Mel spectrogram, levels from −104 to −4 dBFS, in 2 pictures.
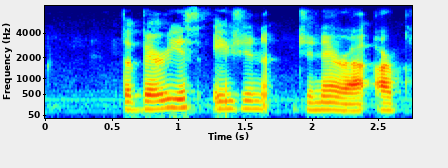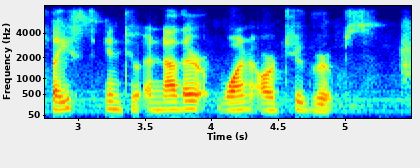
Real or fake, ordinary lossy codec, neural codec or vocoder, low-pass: fake; Opus, 24 kbps; autoencoder, 48 kHz, 128 numbers a frame, DAC-VAE, trained on Japanese speech; 7.2 kHz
